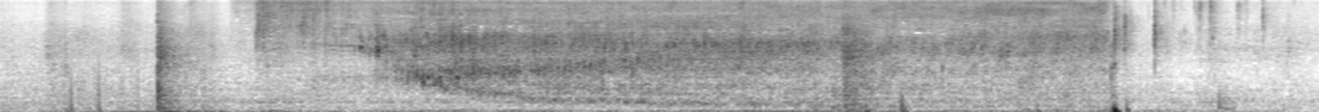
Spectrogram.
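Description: Water running from a tap into a steel tumbler for about five seconds, starting with a knock about a second in and cut off by a sharp clack near the end.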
